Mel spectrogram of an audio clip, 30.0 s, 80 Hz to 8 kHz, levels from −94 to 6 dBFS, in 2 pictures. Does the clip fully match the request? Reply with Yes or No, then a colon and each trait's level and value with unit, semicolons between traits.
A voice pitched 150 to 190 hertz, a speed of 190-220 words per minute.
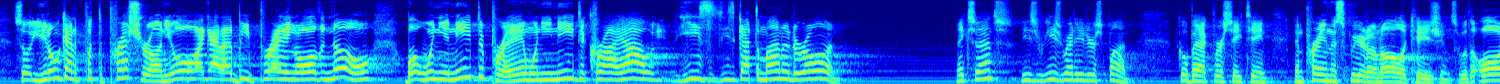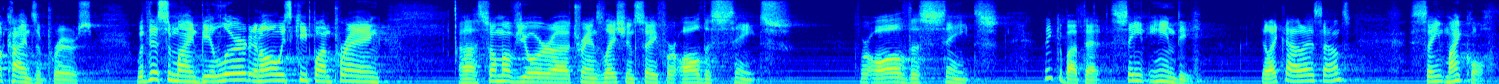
Yes: medium, 185 Hz; average, 200 wpm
